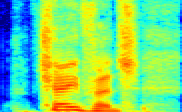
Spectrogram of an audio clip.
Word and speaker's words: Chaffetz: the impeachment option representative jason Chaffetz is how they pronounce it Chaffetz a Utah Republican says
